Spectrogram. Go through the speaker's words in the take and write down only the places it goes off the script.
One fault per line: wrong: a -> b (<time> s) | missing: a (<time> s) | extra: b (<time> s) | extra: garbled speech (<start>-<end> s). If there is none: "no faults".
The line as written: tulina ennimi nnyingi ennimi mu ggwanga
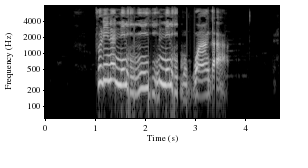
no faults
